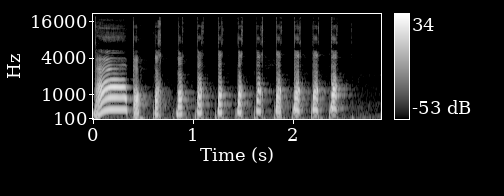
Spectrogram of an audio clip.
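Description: A mother hen clucks, opening with one drawn-out call and then about eleven quick, evenly spaced clucks in a steady rhythm, fairly loud, with no talking.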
